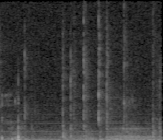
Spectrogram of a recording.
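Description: A few faint computer keyboard keystrokes, the clearest one just after the start, over near silence.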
